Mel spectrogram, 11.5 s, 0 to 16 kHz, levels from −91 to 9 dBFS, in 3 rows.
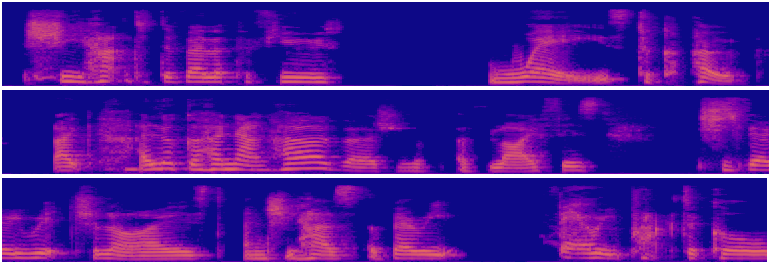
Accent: British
